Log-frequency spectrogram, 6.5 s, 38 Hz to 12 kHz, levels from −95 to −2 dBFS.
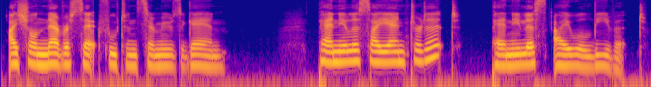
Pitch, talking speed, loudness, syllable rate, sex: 175 Hz, 155 wpm, -19 LUFS, 5.5 syllables/s, female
